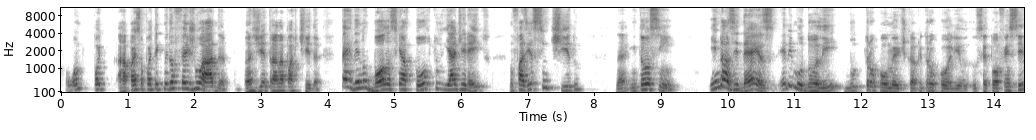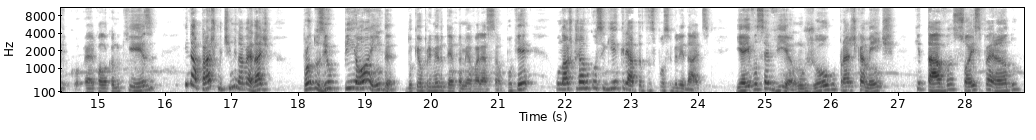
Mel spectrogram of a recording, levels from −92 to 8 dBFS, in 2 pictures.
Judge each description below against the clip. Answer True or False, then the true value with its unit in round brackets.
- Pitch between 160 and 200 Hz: True (190 Hz)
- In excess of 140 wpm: True (175 wpm)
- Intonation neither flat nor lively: False (7.9 semitones)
